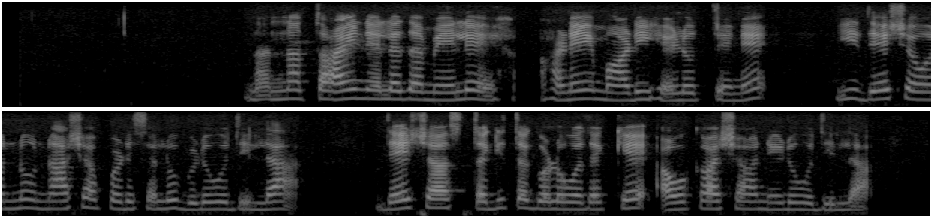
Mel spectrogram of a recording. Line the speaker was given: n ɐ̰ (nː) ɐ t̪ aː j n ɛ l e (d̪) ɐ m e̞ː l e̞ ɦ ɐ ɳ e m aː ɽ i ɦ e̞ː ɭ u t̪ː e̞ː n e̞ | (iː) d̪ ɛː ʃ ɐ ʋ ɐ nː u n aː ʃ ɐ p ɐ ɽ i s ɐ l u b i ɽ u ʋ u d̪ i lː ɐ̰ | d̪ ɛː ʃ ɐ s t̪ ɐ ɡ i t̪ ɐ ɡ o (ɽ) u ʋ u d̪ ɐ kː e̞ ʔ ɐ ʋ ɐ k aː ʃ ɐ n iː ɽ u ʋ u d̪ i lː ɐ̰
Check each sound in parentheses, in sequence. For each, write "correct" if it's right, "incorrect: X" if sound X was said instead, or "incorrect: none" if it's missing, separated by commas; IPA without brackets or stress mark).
correct, correct, correct, incorrect: ɭ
